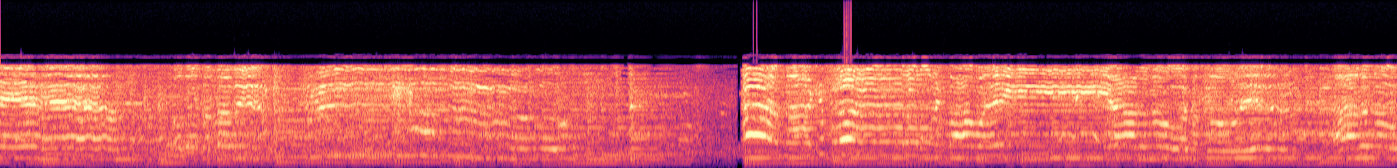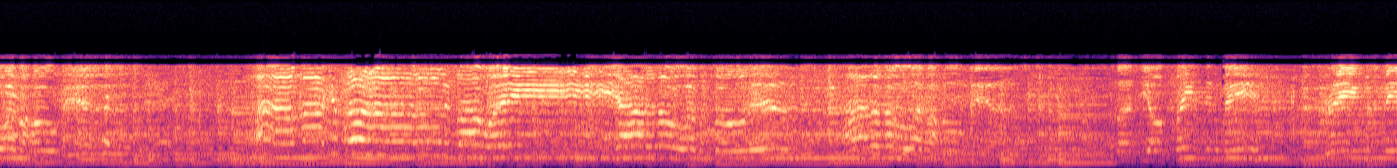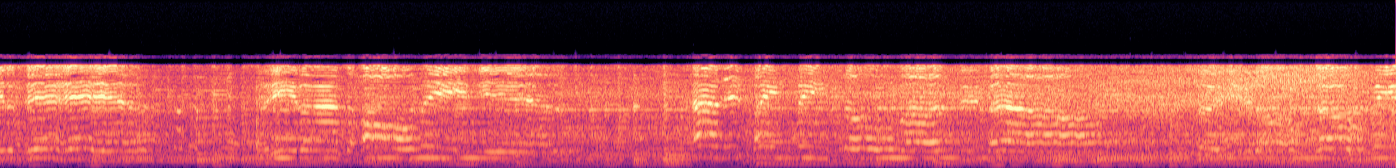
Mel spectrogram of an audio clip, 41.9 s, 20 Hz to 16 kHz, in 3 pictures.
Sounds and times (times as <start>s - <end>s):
Acoustic guitar: 0.0s - 41.9s
Electric guitar: 0.0s - 41.9s.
